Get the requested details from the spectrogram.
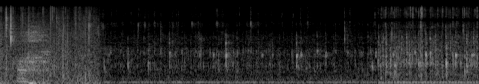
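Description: Water drips and trickles from a roof edge.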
